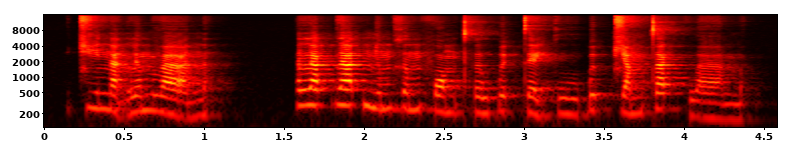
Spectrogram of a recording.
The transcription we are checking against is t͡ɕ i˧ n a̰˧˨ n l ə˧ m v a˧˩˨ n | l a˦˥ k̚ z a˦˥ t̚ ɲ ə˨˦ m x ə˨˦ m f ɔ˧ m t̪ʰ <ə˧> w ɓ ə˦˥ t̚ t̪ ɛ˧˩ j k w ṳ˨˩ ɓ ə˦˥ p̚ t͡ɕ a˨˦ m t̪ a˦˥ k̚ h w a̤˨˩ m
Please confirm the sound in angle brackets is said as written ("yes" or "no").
yes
